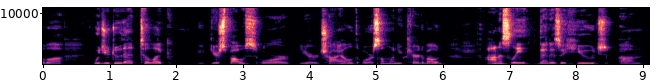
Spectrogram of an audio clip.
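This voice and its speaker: Man co-hosting a podcast, earnest and emphatic. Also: medium pitch. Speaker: podcast co-host. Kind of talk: casual conversational advice on creativity.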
